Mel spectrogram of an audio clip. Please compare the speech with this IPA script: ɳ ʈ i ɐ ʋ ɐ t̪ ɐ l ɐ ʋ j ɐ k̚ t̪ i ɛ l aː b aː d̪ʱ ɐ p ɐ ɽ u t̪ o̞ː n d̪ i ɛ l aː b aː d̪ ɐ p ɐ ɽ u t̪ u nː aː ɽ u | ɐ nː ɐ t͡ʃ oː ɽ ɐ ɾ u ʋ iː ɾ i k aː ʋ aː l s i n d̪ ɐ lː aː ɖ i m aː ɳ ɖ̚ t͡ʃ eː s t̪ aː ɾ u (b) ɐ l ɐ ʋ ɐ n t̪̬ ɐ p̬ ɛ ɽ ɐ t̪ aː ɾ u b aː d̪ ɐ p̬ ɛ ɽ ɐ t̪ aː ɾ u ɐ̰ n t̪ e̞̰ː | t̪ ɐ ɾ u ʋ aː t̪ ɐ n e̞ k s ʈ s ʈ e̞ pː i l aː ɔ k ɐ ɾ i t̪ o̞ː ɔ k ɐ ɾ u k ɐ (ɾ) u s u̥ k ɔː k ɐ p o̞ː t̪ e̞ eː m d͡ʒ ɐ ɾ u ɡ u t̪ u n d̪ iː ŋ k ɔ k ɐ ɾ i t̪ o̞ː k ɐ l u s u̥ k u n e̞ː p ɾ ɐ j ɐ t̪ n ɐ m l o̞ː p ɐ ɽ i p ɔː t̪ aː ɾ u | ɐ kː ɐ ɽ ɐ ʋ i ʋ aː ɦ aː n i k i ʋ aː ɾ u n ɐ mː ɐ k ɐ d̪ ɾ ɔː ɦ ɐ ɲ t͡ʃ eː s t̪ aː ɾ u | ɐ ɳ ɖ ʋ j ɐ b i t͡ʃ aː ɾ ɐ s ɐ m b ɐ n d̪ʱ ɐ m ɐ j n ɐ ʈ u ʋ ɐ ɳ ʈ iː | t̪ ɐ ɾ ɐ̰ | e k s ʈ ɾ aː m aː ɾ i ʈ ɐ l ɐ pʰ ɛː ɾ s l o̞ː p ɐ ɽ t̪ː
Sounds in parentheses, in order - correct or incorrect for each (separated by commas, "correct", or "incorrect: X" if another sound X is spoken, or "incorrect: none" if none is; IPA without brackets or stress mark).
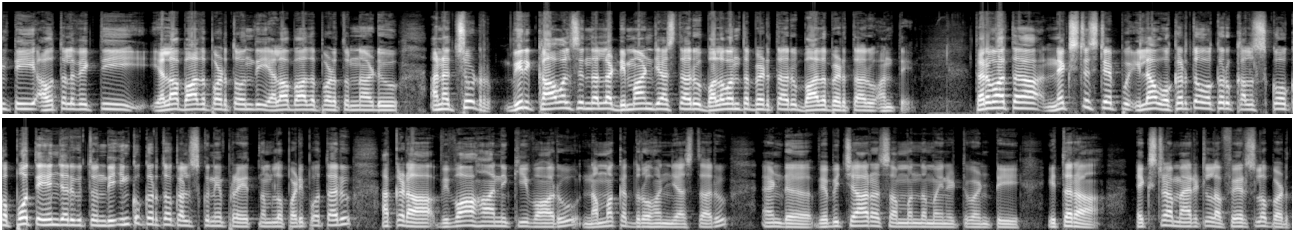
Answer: correct, incorrect: l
